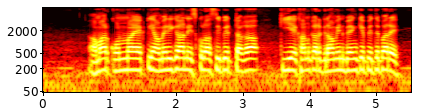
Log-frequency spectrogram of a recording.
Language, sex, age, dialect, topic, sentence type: Bengali, male, 18-24, Northern/Varendri, banking, question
